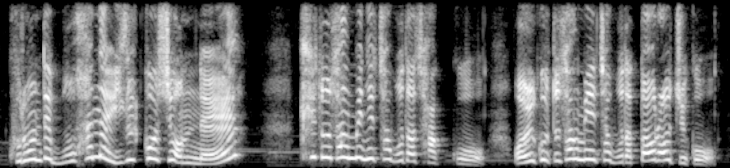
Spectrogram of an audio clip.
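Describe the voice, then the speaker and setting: A woman's voice: extremely high pitch, sing-song, a little fast, a little mellow, pitched above the performer's own voice. A woman voicing a nagging, snobbish middle-aged mother-in-law-to-be who complains in a whiny voice.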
